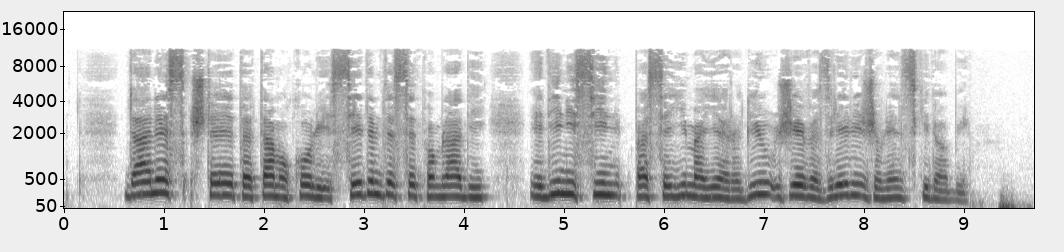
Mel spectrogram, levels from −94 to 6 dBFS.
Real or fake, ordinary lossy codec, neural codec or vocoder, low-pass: fake; MP3, 48 kbps; vocoder, 48 kHz, 128 mel bands, Vocos; 14.4 kHz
